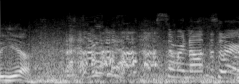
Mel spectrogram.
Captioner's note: laughghteter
